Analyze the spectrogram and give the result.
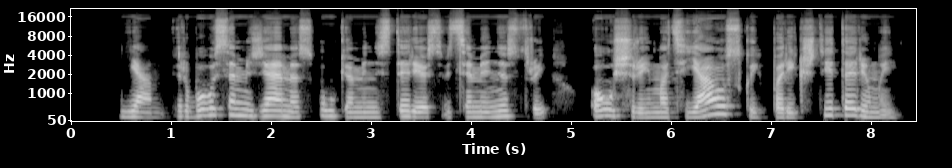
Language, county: Lithuanian, Šiauliai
